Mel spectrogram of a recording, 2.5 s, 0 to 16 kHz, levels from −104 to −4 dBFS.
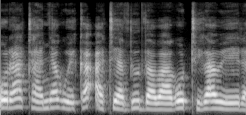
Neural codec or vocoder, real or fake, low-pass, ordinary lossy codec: vocoder, 44.1 kHz, 128 mel bands, Pupu-Vocoder; fake; 14.4 kHz; none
